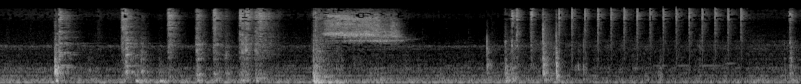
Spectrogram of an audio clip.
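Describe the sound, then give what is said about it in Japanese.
Clattering and rustling as an Evercook frying pan and foil are handled: scattered sharp knocks and clicks, a brief burst of crinkly hiss midway, then a rapid, even series of light ticks to the end. “エバークックフライパン、よし、ホイルと、”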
